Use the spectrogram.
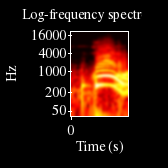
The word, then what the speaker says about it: coup: ওই একই, আর্ম দিয়ে মনে রাখবেন, আর্ম মানে কি ফায়ার আর্মস, অর্থাৎ ক্ষেপণাস্ত্র, অস্ত্রকে বোঝায়। কু, এটা কিন্তু পিটা উজ্জ্ব থাকবে জানেন তো, COUP,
